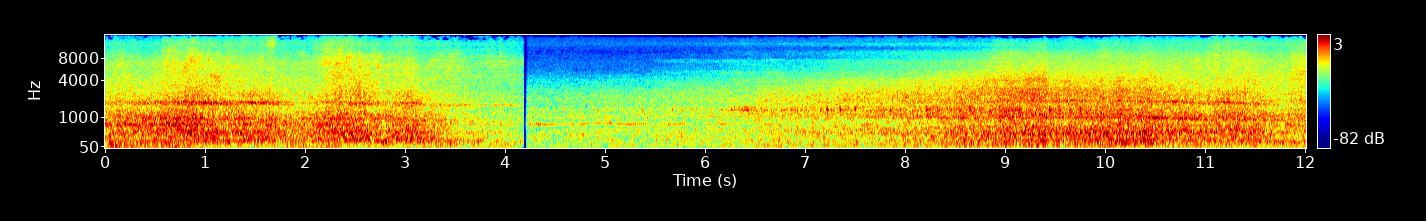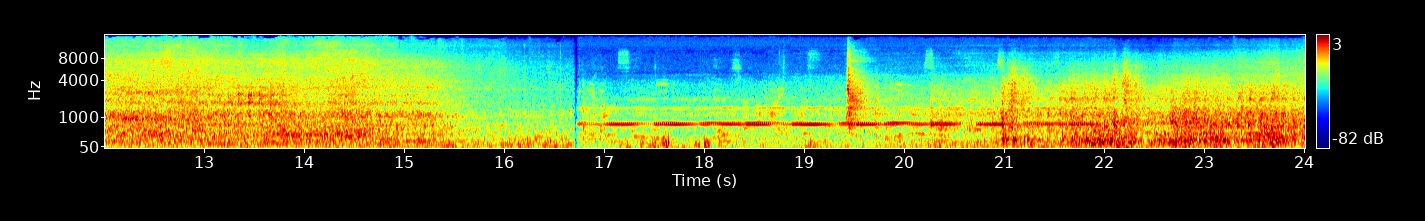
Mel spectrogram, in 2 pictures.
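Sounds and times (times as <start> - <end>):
train wheels on rails: 6.1 - 24.0.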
